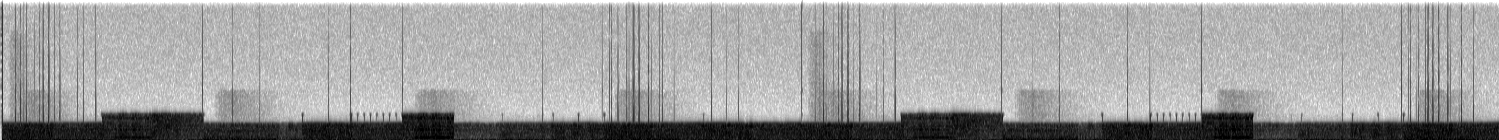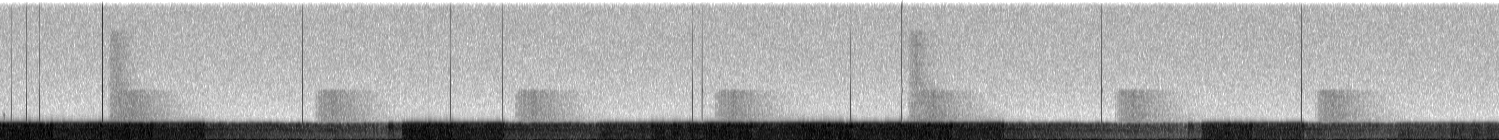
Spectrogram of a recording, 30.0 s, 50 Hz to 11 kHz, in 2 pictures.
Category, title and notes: Music > Multiple instruments
Demo Track #3377 (Industraumatic)
Ambient, Cyberpunk, Games, Horror, Industrial, Noise, Sci-fi, Soundtrack, Underground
